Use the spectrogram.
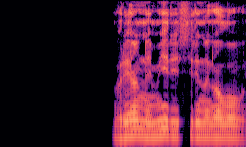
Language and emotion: Russian, neutral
